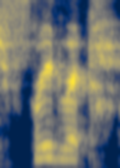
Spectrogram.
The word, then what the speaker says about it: Friedrich: By the way, it's not Frederick. It's Friedrich Hayek, and it's spelled H-A-Y-E-K.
